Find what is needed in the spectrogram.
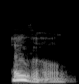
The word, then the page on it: overhaul: British English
